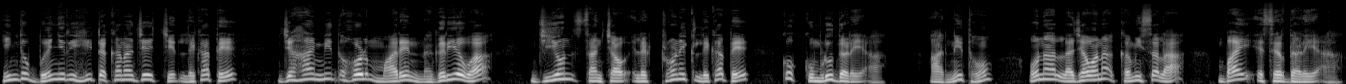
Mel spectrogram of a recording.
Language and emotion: Santali, disgusted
